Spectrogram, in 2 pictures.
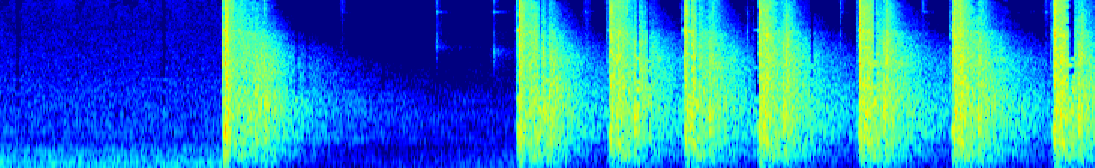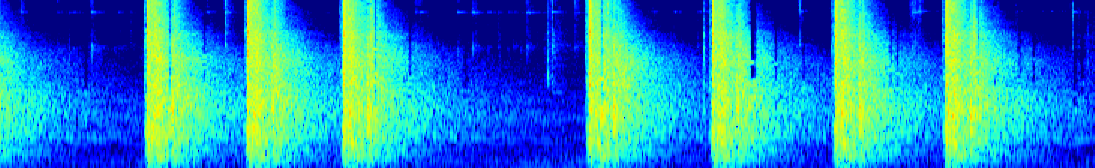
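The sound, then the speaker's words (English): Fifteen pistol shots at a shooting range, slow fire: one crack, a pause, then fourteen more in an uneven rhythm. Each shot is a loud, sharp report with a short decaying tail. “All right, drive out, get a good grip, take aim, and just slow fire and have fun.”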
